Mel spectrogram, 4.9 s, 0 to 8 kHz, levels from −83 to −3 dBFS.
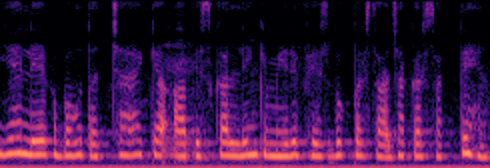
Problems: background sounds at intervals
